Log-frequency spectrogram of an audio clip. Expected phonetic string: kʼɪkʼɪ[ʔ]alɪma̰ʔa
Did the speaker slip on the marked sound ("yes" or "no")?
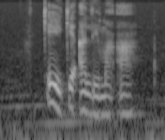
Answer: no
